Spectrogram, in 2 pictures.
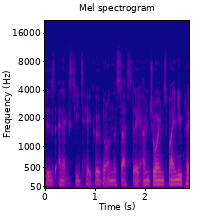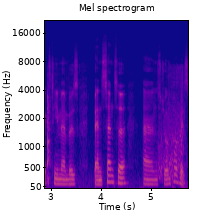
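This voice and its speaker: With a British accent, a man talks at a fairly quick pace and a fairly low pitch, using ordinary pitch variation. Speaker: podcast host. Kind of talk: casual chat. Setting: remote call.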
